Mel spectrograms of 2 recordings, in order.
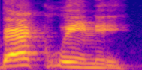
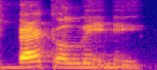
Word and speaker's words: Backlinie: pronounce her last name because I was saying well it looks like back lini she said no yes it's balini y yeah Miss a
